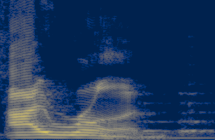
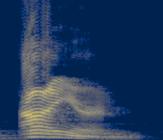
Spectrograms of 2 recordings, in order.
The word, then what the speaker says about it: iron: you can't make iron I run it's iron it's no language where it's pronounced iRun it's is iron and and on top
